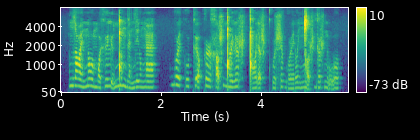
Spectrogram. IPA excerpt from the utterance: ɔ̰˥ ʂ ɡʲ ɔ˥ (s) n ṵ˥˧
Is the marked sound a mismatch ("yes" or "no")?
yes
